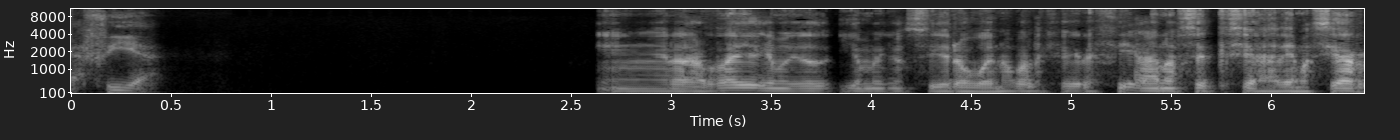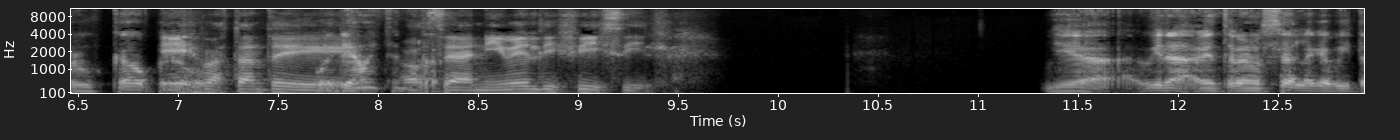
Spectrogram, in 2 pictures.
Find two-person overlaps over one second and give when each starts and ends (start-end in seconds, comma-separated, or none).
6.9-8.4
